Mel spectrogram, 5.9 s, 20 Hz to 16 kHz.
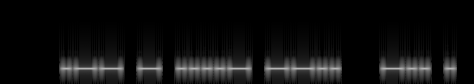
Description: Morse code, heard as a keyed tone, about 15 wpm, 700 Hz. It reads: WT4Z DE
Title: USA Callsign DE Callsign - 4 Characters - 15wpm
